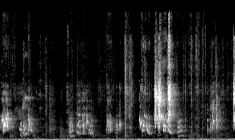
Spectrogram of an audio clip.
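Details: Budgies singing as they play, giving a run of scratchy warbles and squawks that grows louder and harsher toward the end.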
